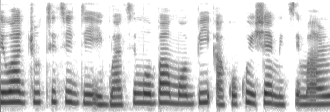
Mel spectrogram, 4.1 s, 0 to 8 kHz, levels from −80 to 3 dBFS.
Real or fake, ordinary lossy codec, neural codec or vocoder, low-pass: real; none; none; 7.2 kHz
